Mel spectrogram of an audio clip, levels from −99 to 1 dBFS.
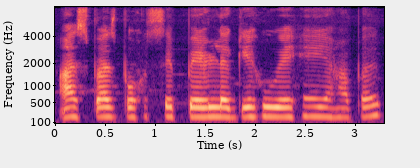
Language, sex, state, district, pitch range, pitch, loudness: Hindi, female, Madhya Pradesh, Dhar, 190-200 Hz, 195 Hz, -18 LUFS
